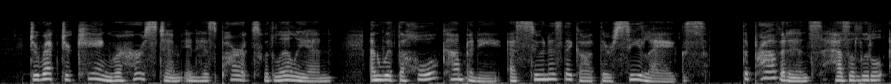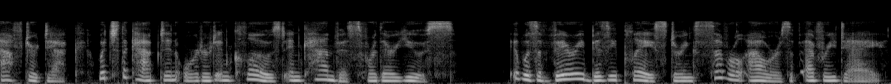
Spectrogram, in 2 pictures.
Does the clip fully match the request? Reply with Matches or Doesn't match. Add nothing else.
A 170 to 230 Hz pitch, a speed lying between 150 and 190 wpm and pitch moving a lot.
Doesn't match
